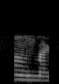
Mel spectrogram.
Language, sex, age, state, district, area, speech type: Telugu, female, 30-45, Andhra Pradesh, Chittoor, rural, conversation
